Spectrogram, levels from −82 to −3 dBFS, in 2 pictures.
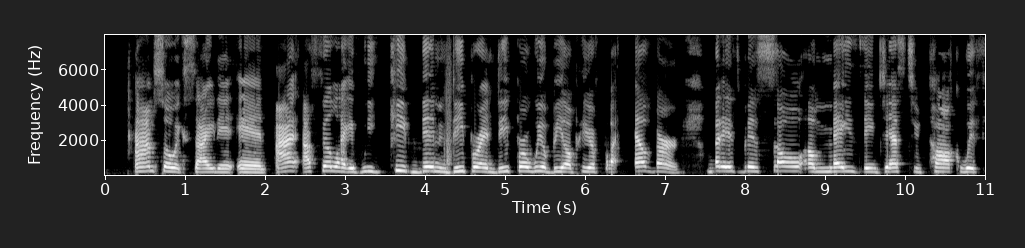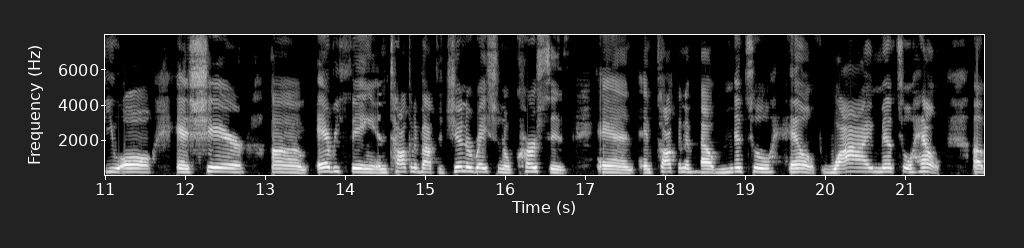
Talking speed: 140 wpm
